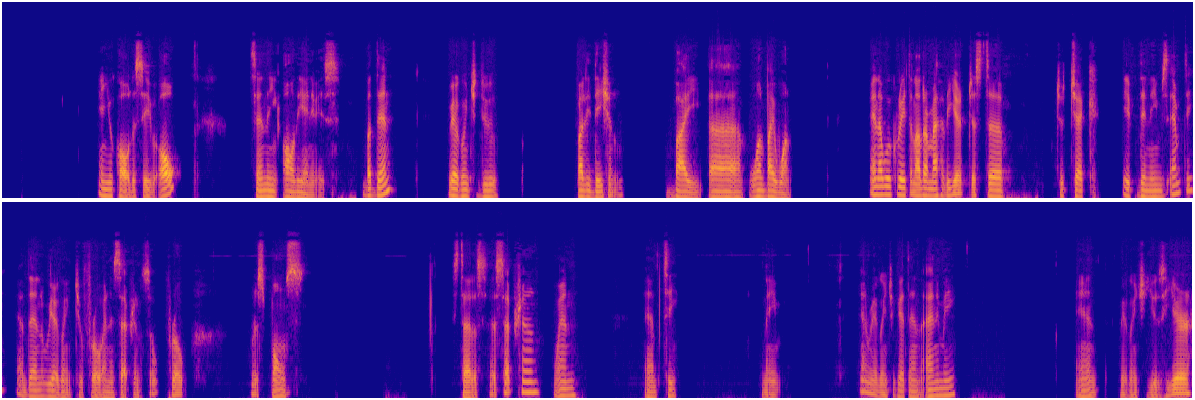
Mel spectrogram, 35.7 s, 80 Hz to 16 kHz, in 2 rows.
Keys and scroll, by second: 31.6 Return.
